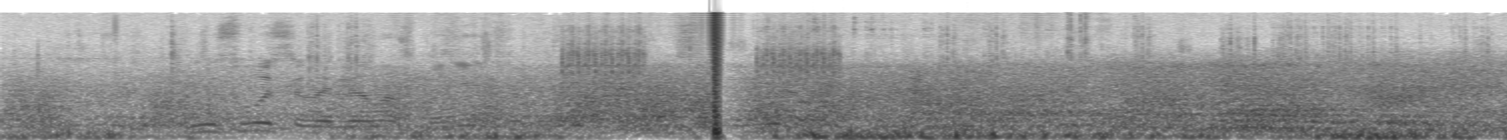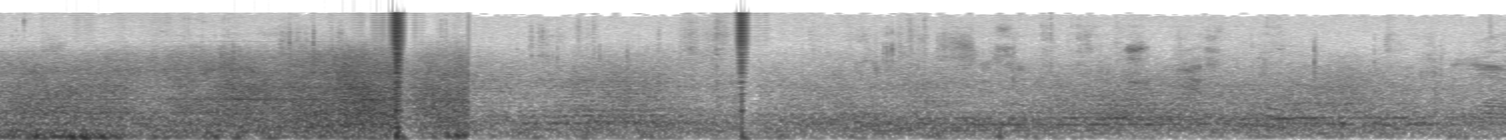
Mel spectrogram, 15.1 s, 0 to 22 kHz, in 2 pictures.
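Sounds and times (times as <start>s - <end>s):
distant jet sound: 0.0s - 15.0s
jet engine rumble: 0.0s - 15.0s.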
